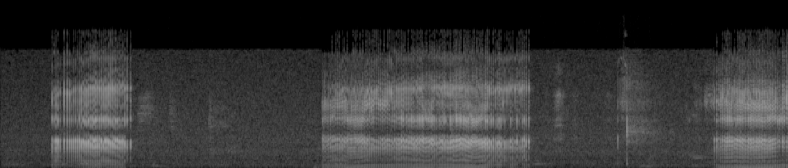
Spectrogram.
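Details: Sleeping cat snoring in bursts: two long raspy breaths with bright hissing overtones, separated by quiet pauses of about two seconds.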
